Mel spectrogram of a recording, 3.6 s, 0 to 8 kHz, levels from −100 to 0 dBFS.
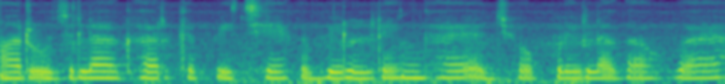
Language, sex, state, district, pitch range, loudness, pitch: Hindi, female, Jharkhand, Garhwa, 225-235 Hz, -15 LUFS, 230 Hz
